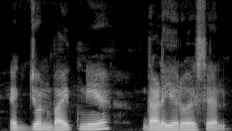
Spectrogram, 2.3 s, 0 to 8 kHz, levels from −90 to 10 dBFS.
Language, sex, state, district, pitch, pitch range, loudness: Bengali, male, Assam, Hailakandi, 125 Hz, 125-145 Hz, -18 LUFS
